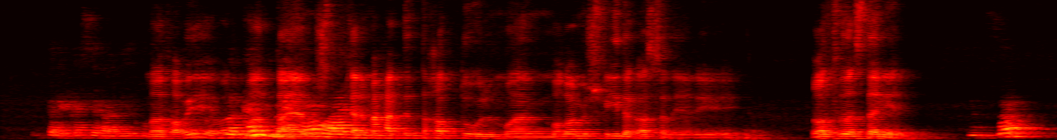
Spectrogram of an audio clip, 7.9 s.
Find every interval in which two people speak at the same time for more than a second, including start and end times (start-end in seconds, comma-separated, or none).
1.1-2.6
